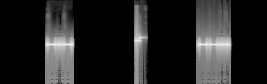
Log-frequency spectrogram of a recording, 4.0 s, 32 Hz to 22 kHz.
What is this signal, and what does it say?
Morse code, heard as a keyed tone, about 30 wpm, 700 Hz. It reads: K Z
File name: Single-Letter-Number-30wpm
